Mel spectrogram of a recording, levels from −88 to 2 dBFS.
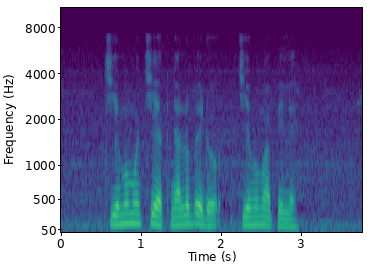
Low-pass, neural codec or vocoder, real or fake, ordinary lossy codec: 7.2 kHz; none; real; none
